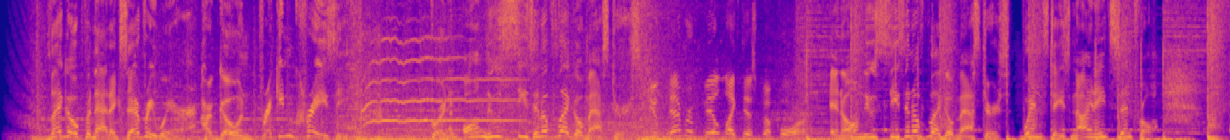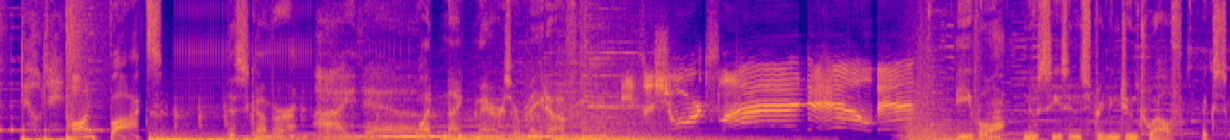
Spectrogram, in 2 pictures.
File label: promo men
